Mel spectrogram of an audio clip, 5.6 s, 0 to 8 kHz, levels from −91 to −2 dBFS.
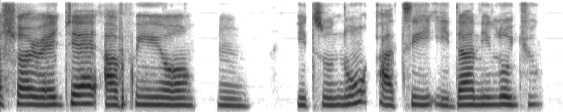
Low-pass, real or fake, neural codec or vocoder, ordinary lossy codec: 7.2 kHz; fake; vocoder, 22.05 kHz, 80 mel bands, HiFi-GAN; none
